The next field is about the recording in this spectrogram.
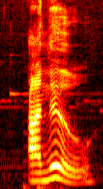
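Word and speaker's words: אנו: If you said anu, you would be correct. The entire syllable is anu, and it's not anu, it's anu.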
